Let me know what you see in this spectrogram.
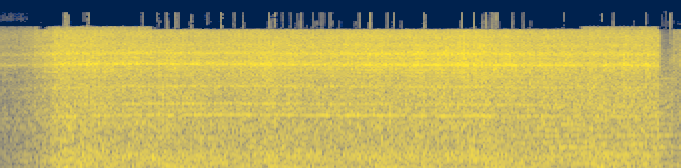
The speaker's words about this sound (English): Mitchell watches as the engineer guides the stealth fighter out of the hangar.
